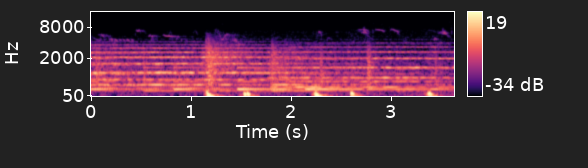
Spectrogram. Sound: heart beating

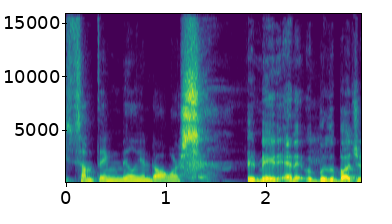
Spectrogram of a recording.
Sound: chuckles

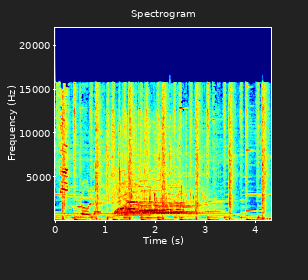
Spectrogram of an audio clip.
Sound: crowd cheering and applauding

